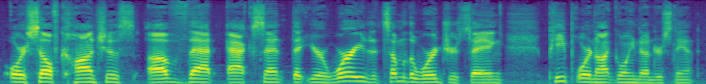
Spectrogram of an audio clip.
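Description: A man's voice: fairly high pitch, steady tone, moderate pace, bright, forceful tone, no room sound. A man from western Pennsylvania with a local accent, hosting an interview and asking curious, rambling questions. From western Pennsylvania, United States. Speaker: radio and podcast host. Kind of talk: casual interview chat.

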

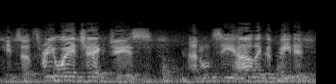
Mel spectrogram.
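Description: An American actor playing a brisk, no-nonsense lawman in charge, clipped and matter-of-fact, in a 1950s radio drama. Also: a little high, expressive, sharp tone. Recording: dull old radio recording, faint noise.

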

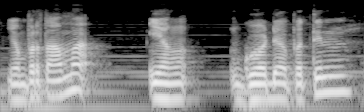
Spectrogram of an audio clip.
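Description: A man's voice: fairly high pitch, unhurried, dull audio, soft background music. A young man from Bandung hosting a podcast, telling personal stories in casual slangy chat and acting out childhood dialogue in a raised voice. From Bandung, West Java, Indonesia. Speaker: podcast host.

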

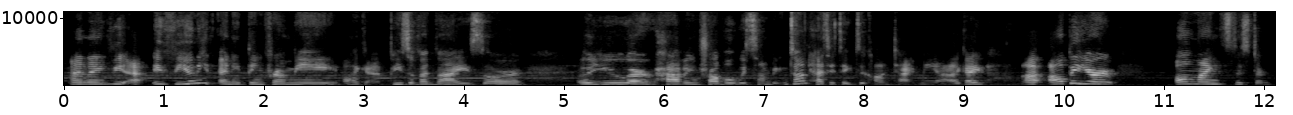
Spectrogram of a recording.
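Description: Woman guest, slightly high pitch, warm and earnest, pauses to find words. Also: a little hiss or hum, low-quality recording. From Latin America. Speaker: podcast guest, interior designer. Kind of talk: casual chat, encouraging advice.

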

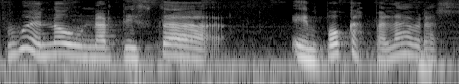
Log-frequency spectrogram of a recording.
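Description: A woman's voice: fairly high pitch, takes it slowly. A woman in her seventies from El Salvador with a Salvadoran accent, a guest chatting reflectively in a studio interview. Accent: Salvadoran Spanish. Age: 70s. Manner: reflective, chatty, laughs easily. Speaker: guest artist. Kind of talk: casual interview chat.

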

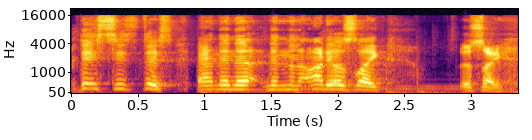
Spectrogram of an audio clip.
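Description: An excitable, giggly speaker rambling casually about a favourite hobby, often repeating and stammering over words. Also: mid-range voice, moderate pace, gravelly, faint music behind. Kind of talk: casual rambling monologue about audio dramas.

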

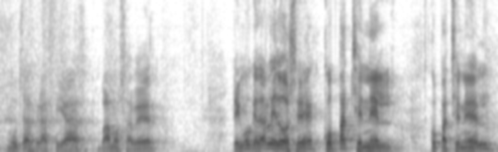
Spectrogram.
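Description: A man's voice: on the high side, expressive, takes it slowly. A man hosting a talk show, chatting casually and teasing his guests as he wraps up. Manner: jovial, teasing, thanks guests warmly. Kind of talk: casual chat, wrapping up the show.

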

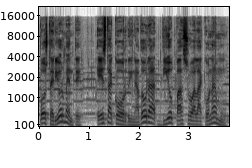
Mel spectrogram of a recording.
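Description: Animated male radio drama narrator. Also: medium pitch, normal speed, music in the background. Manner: dramatic, clearly phrased.

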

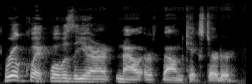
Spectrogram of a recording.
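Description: A man's voice: mid-range voice, expressive, fairly quick. A man hosting a casual podcast, talking in a rambling, self-deprecating, dryly joking way. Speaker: podcast host at a game merchandise company. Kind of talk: casual chat, self-introduction.

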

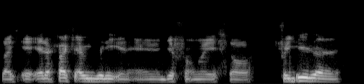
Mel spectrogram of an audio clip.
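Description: A man's voice: mid-range voice, steady tone, fast, no echo, narrow, tinny audio. A man co-hosting a podcast in casual chat, talking loosely with many "like" and "you know" fillers. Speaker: podcast co-host.

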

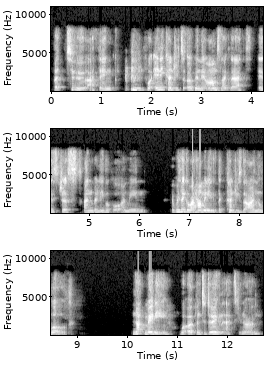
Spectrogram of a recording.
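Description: A woman's voice: fairly low pitch, normal speed, a bit bright. A young South African woman with a South African accent, chatting as a guest in a casual interview and laughing often.

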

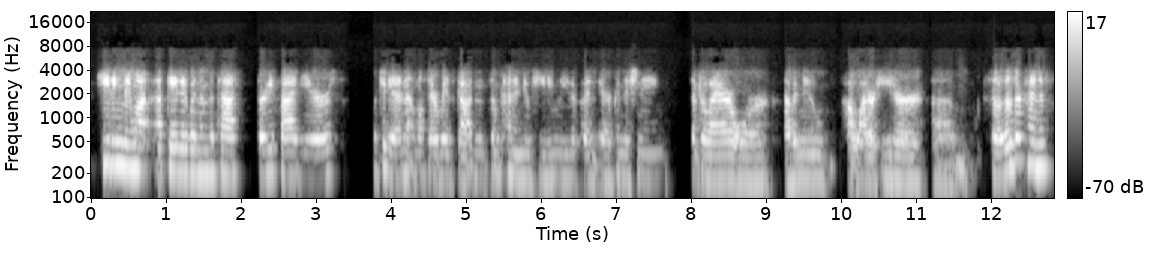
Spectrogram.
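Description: A woman's voice: fairly low pitch, fairly even intonation, brisk. American woman insurance agent explaining stuff casually, chatty, sounds like a phone line. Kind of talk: conversational expert explanation. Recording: thin, phone-like call audio.

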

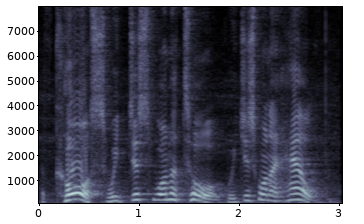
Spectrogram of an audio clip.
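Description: A man's voice: high-pitched, lively intonation, moderate pace, a little hiss or hum, pitched above the performer's own voice. Man acting an urgent, commanding city watchman. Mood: desperate. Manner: forceful, urgent appeals.

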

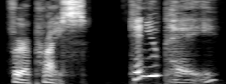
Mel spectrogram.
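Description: A man's voice: mid-range voice, huge pitch swings, takes it slowly, breathy edge, no echo, clean studio sound, heavily acted. A man voicing a wily old gray-haired male elf who haggles with merchant charm. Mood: cheeky. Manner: cheeky, wheedling, merchant charm.

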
